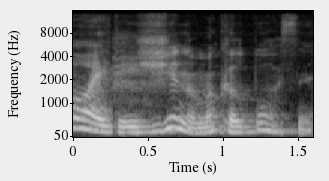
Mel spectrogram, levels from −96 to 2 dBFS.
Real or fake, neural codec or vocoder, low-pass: fake; vocoder, 48 kHz, 128 mel bands, Vocos; 14.4 kHz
